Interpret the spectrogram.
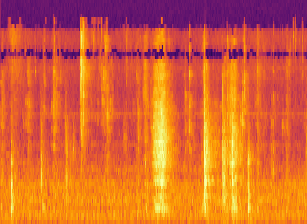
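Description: Close-miked chewing and mouth sounds of a person eating seafood and rice by hand: a few short wet clicks and smacks, and one brief noisy rush about halfway through. A faint steady hum runs underneath.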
